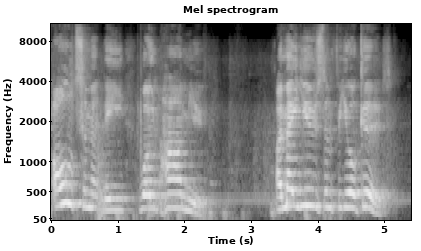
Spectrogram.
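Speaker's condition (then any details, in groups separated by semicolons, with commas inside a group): No condition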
